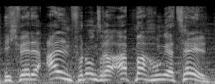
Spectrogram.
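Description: Man acting a desperate, agitated higher-pitched victim. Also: fast, music in the background, lightly acted. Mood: defiant. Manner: agitated, defiant, raised voice. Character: desperate, furious man in his thirties, a broken victim. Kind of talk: horror story reading.

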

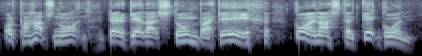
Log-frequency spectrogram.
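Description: This is a man playing a small-time crook in an audio drama, chatty and cheeky. He talks in an offhand, rascally way with lively swings in pitch, recorded close and dry. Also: moderate pace, dry recording, natural voice.

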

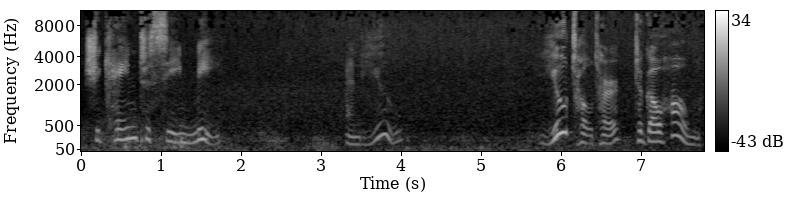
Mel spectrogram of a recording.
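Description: An actress playing a driven, stern middle-aged village healer in an audio drama, insistent and commanding. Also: female voice, lowish voice, big pitch swings, very slow, pauses often, slight background noise, heavily acted. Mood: cold accusation.

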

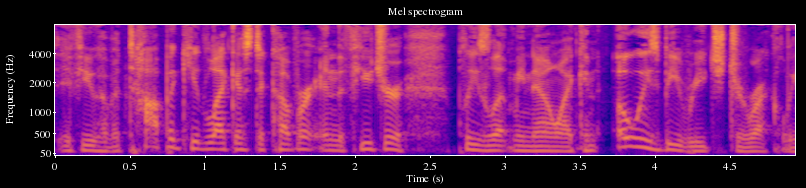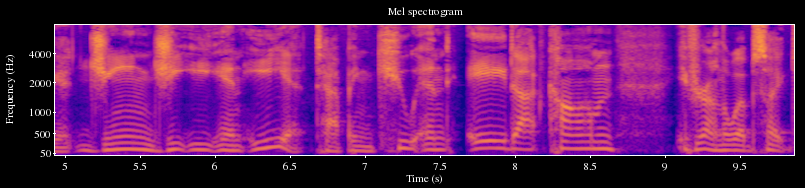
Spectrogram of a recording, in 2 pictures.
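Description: A man's voice: mid-range voice, no echo, clean studio sound. A man hosting a self-help podcast, speaking in an earnest, encouraging manner. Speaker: podcast host. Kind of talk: guided self-help tapping affirmations and podcast talk.

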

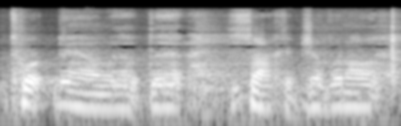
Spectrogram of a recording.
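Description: A man's voice: mid-range voice, fairly even intonation, moderate pace, background noise. A man talking casually through a hands-on repair job as he works, in an unscripted, folksy how-to style. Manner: casual, folksy instruction, calling parts "her". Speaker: amateur mechanic giving a repair demonstration. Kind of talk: unscripted how-to narration while working. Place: at a car's open engine bay.

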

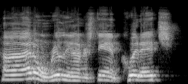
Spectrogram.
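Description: A man voicing an excitable young schoolboy fan who gushes out breathless questions. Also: very high voice, pitched above the performer's own voice. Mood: eager. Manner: breathless, gushing, rapid questions. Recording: roomy echo.

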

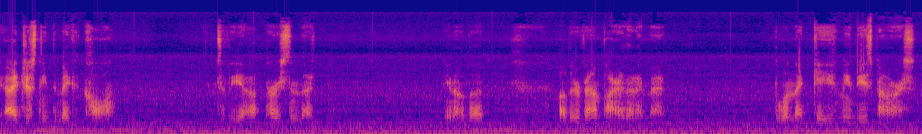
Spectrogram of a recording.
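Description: A man playing a panicked, exhausted newly turned vampire in an ASMR audio roleplay, stammering and often dropping into a breathy whisper. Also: low voice, slight background noise, rough recording. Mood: frustrated, uneasy. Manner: halting, stammering, breathy sighs and frequent swearing.

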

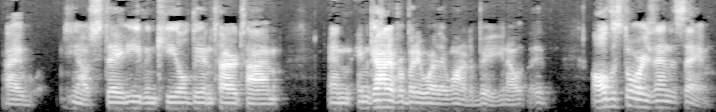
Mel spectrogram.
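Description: A man in his forties speaking as an interview guest in a measured, explanatory way, giving practical advice on a video call. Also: on the low side, fairly bright tone, rough recording. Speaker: air traffic controller, podcast guest. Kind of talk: conversational interview, explaining tips. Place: small indoor room, video call.

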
